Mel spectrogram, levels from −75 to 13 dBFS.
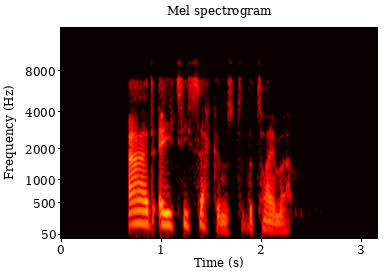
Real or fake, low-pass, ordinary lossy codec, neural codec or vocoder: real; 7.2 kHz; Opus, 16 kbps; none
